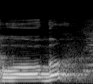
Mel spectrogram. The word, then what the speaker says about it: verb: The correct pronunciation is verb. After R, word B come. So when the consonant come after R, then we don't pronounce the R. So we should pronounce it verb.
